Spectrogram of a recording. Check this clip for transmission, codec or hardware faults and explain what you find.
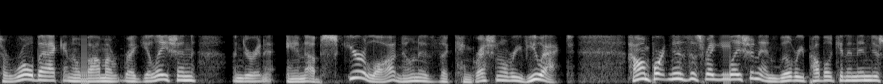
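Two short dropouts affect the speech, both packet loss with last packet repeated, heard over telephone-band audio with nothing above 4 kHz.

Packet loss with last packet repeated, at 0.82 to 0.88 s and 7.24 to 7.30 s, each lasting 60 ms. That span points to three lost 20 ms packets. The receiver filled the gap by replaying the final packet that arrived. Those repeats ignore the pitch cycle, so the run buzzes briefly, like a robotic stutter.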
